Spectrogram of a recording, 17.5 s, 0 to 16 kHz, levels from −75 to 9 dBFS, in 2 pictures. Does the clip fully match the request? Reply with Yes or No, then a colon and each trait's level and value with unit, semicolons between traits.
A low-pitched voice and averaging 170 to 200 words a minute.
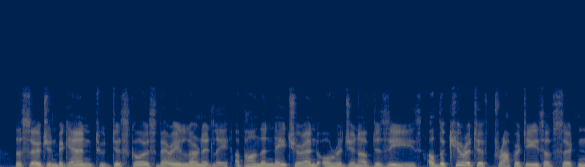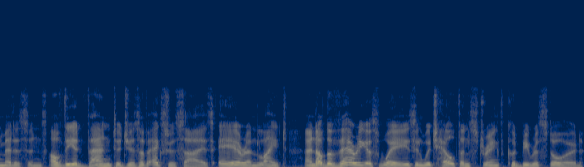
No: low, 125 Hz; average, 145 wpm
